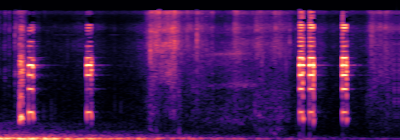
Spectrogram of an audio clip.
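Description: Metal detector beeping in ruins outdoors: a few short sharp bleeps, then a quick double beep and another single beep, close and clear over low rumbling handling noise.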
